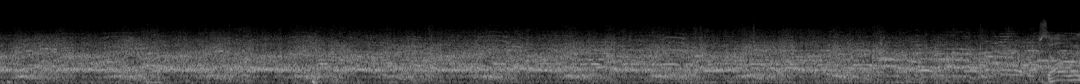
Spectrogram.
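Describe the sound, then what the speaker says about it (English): A boxing crowd at an IBF world super lightweight title fight roars steadily throughout, a dense wall of cheering with chanting rising through it; no clear pauses in the noise. "So with Charles Murray's fans cheering in the background at one time, and now Rodney Moore's fans with a chant"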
